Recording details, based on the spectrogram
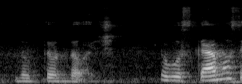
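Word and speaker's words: Doidge: Y lo escribió el doctor Doh. Se escribe D O i D g e doctor doch.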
